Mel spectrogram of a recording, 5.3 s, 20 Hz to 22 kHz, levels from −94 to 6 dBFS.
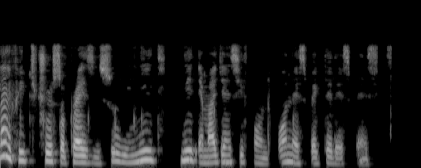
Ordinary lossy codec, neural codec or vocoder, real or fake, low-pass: none; none; real; 7.2 kHz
